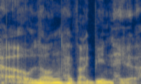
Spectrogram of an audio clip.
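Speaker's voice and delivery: rough, raspy, rasping voice. A narrator voices a trapped man who has just switched to english: raspy voice. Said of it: "he asks in a raspy voice".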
